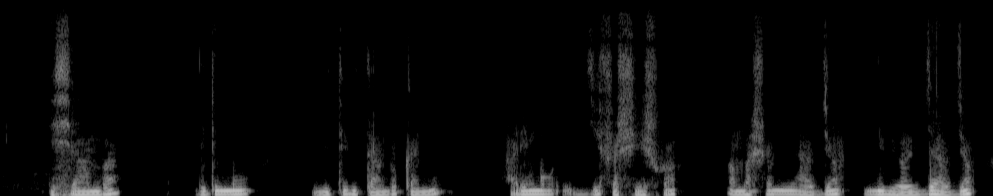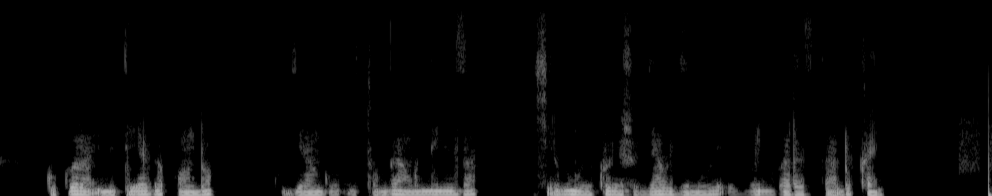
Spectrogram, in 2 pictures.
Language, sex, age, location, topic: Kinyarwanda, male, 25-35, Kigali, health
